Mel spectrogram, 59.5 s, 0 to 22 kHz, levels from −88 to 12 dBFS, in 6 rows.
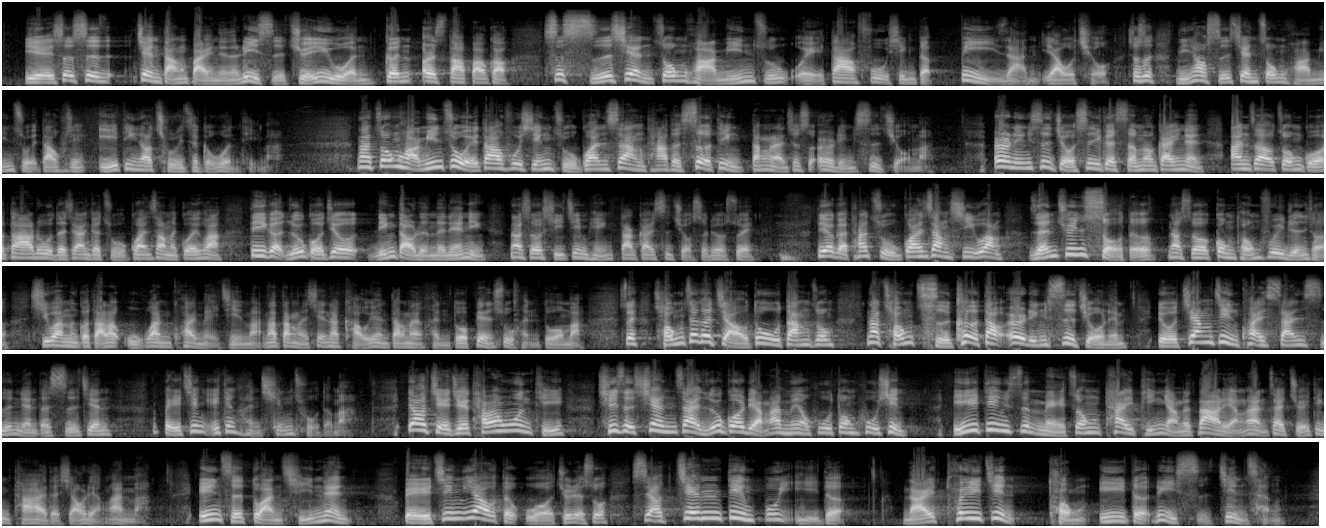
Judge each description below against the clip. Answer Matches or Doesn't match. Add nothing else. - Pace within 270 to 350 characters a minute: Matches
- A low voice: Doesn't match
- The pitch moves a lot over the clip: Matches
